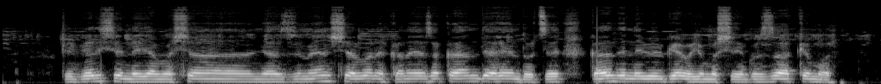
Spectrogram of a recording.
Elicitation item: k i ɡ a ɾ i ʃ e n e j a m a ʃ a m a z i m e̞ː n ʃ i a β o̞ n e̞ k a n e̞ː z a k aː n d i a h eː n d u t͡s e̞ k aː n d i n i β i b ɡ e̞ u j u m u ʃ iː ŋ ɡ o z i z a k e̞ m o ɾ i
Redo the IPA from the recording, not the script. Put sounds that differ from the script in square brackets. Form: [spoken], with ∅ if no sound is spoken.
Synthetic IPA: k i ɡ a ɾ i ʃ e n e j a m a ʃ a [ɲ] a z i m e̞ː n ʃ i a β o̞ n e̞ k a n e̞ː z a k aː n d i a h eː n d u t͡s e̞ k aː n d i n i β i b ɡ e̞ u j u m u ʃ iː ŋ ɡ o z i z a k e̞ m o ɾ [a]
